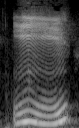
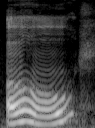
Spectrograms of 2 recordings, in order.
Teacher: So, your lips, your teeth, your tongue, your jaw, how these things shape is going to affect our sound that comes out, right? So, if I shape E, for instance, that's more wide and spread. And if I do O, it's going to be more rounded.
